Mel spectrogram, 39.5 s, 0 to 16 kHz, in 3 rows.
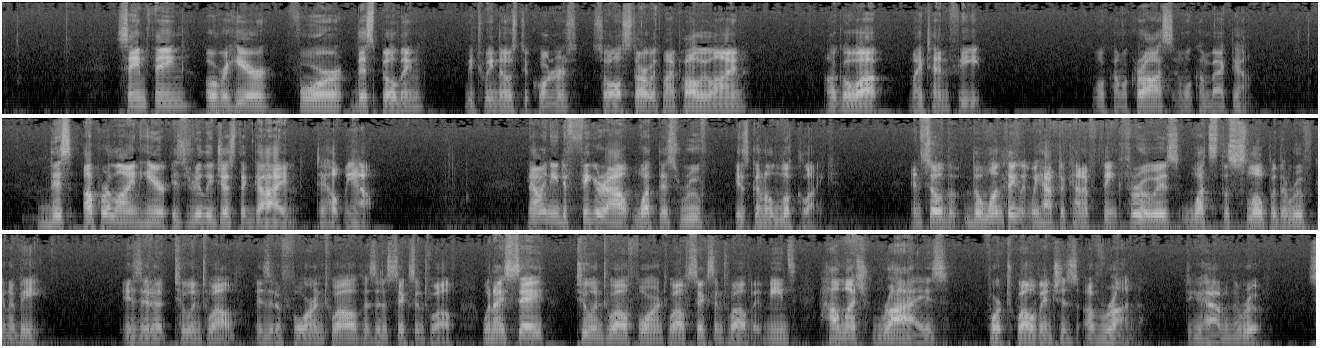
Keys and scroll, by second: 0.0 Return, 12.9 Return, 17.4 Escape.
